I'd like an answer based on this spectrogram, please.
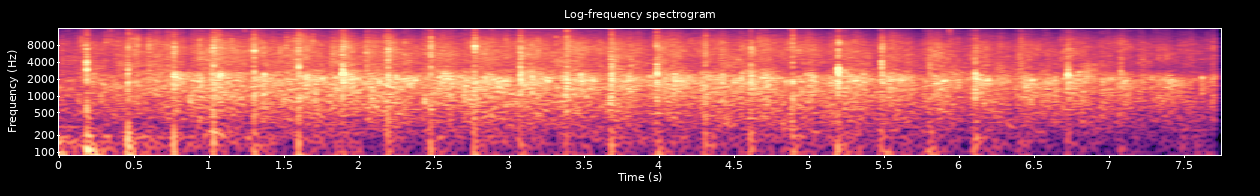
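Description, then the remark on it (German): Sustained applause from a church audience, a dense steady stream of clapping at even loudness for several seconds, with no voices over it. “Und das verdient nochmal einen Applaus.”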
